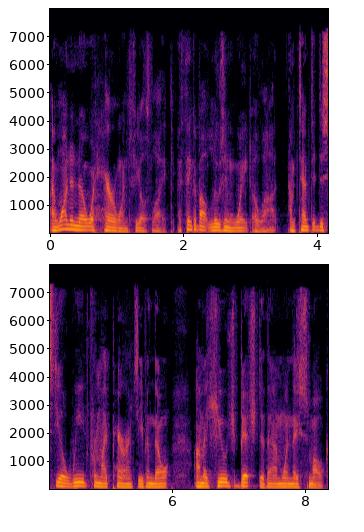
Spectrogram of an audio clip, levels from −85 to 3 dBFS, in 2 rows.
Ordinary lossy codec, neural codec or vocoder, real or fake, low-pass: AAC, 32 kbps; none; real; 7.2 kHz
